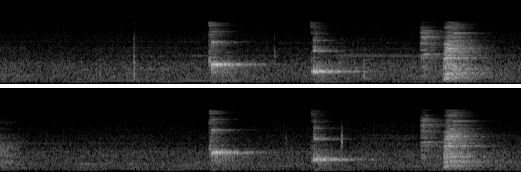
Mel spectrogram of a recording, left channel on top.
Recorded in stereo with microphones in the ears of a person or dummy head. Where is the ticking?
55° left (ahead or behind), 1.5 m.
